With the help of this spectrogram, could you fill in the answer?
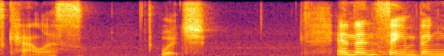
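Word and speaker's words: Calais: I have been told by I I was pronouncing it cal too because I thought, oh, it's French. Um, I've been told by people who actually live there that it's callous, which and then same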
